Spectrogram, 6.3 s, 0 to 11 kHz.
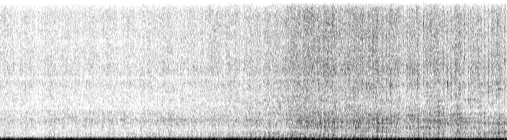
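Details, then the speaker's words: Shelby V8 on E85 with GBA long-tube headers, off-road X-pipe and Magnaflow axle-backs, back running after nearly two years off the road with motor issues. A deep, even burble with no misses or ticks and a steady exhaust rumble: a healthy, smooth idle. "so there you have it pretty much it sounds good runs good"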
